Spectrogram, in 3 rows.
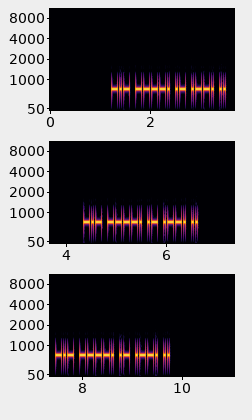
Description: Morse code, heard as a keyed tone, about 30 wpm, 700 Hz. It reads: K9API K9API K9API
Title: USA Call Signs - 5 Characters - Repeated 3x - 30wpm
